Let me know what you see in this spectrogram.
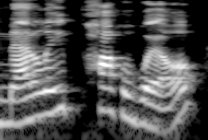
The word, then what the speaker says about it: Natalie Popplewell: Today on the show, I have Natalie Popplewell, and I think I said your name right this time.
